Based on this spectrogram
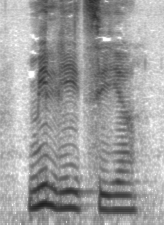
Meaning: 1. militsia, police 2. militia
- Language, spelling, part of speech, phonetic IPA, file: Ukrainian, міліція, noun, [mʲiˈlʲit͡sʲijɐ], Uk-міліція.ogg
